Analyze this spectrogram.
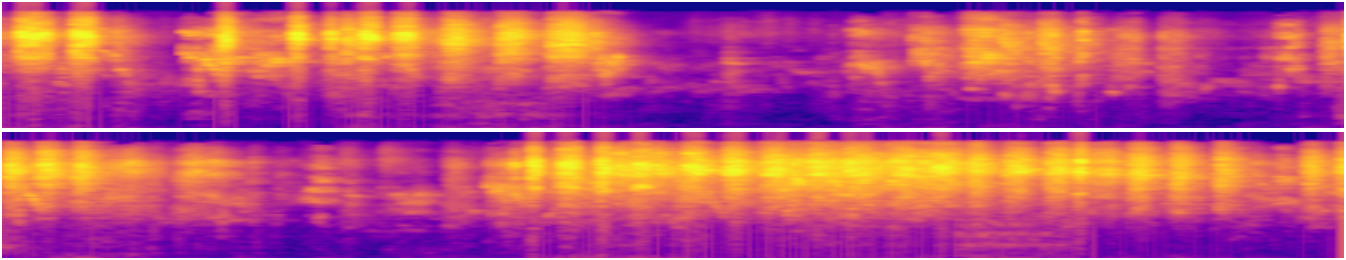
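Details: Pair of breeding budgerigars in yellow, blue and green plumage give long stretches of busy scratchy warbling and clicks, broken by short quiet gaps, ending in a loud continuous chatter.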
